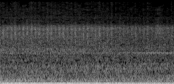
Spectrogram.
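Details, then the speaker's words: Maruti Wagon R automatic after clutch, clutch bearing and flywheel bearing replacement idles with a steady, even low rumble; the earlier kach-kach gearbox noise from the worn clutch bearing is gone. "देख सकते हो गाड़ी हो गई start और जो पहले आवाज थी वह बिल्कुल भी नहीं आ रही"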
